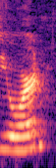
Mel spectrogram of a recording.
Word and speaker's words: JORD: I know it sounds like I'm saying it wrong, guys, but I swear it's pronounced JORD.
